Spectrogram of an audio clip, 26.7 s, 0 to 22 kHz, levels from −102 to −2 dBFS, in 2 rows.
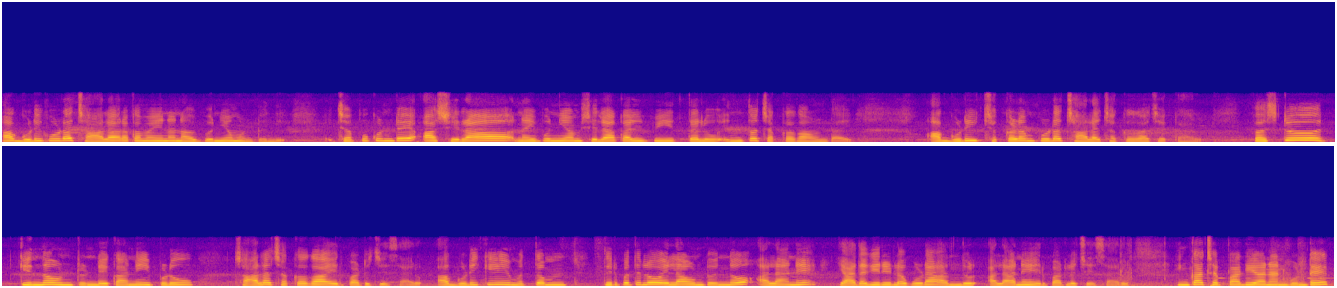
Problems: background sounds at intervals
